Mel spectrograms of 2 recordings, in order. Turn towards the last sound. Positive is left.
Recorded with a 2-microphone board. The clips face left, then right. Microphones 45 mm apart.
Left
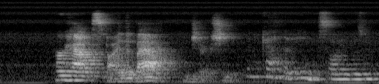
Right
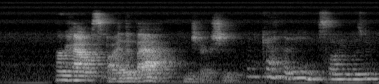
turn(degrees=10)  # may be behind; listen again after turning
